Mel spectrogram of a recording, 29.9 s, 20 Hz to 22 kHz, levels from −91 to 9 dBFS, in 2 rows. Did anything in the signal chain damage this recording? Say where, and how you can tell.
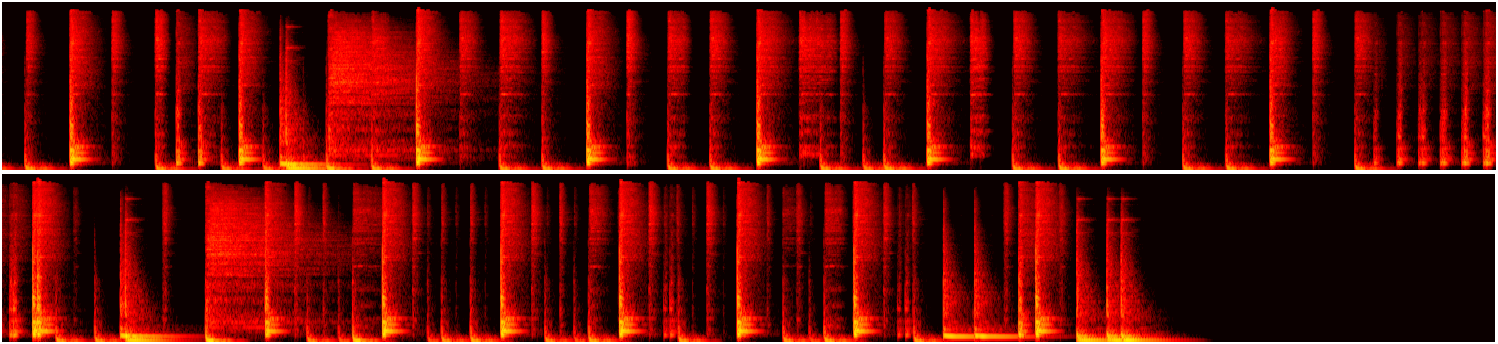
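No, nothing in this music stood out as damaged on listening.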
